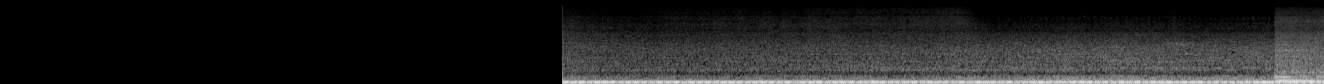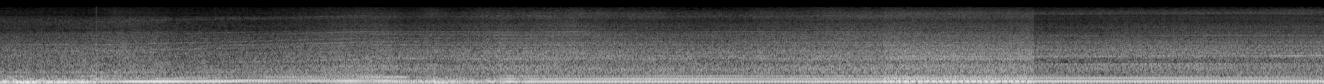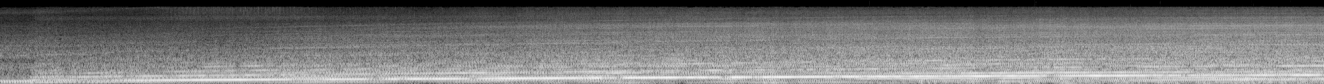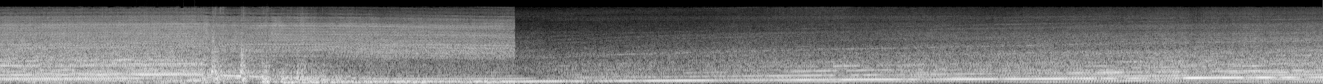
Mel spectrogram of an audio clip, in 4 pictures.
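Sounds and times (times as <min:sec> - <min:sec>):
car engine revving on dyno: 0:12.7 - 0:52.9.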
